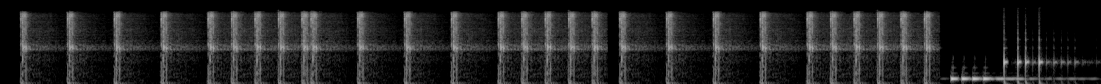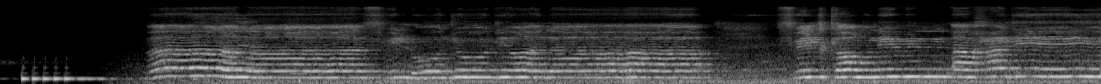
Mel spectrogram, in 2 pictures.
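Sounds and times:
sharp bright percussion clicks: 0:00.2 - 0:09.4, 0:10.0 - 0:11.1.

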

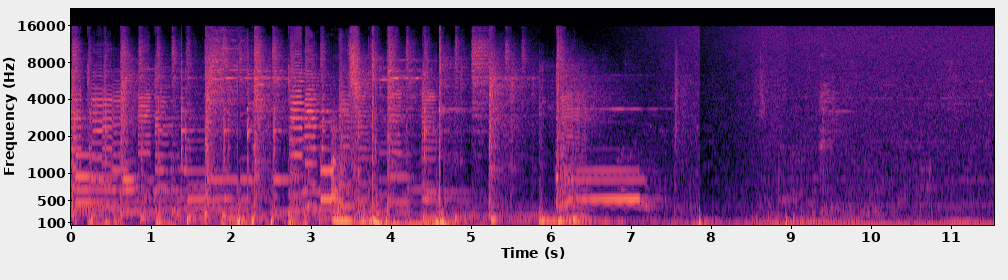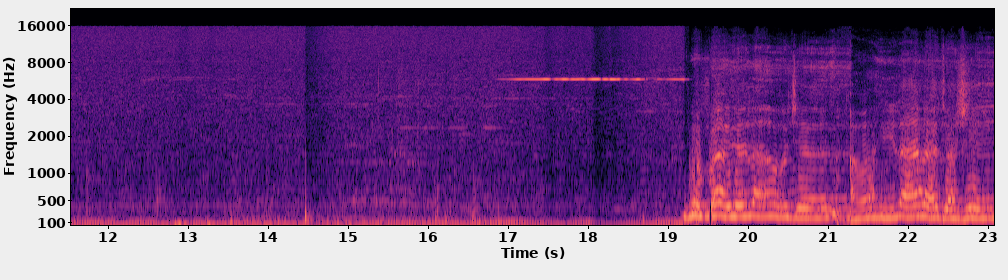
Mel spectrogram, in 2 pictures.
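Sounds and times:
high whistle: 0:00.0 - 0:05.3, 0:06.1 - 0:07.8, 0:15.6 - 0:20.3
pa system hum and hiss: 0:00.0 - 0:23.0.

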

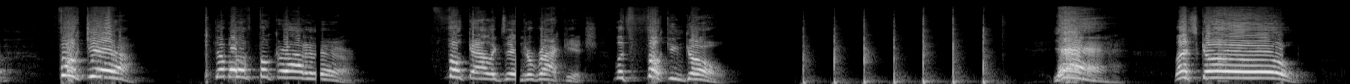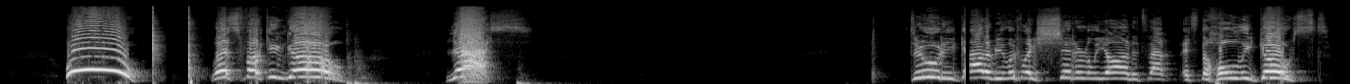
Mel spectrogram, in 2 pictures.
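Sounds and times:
hand knocking: 0:08.0 - 0:10.1.

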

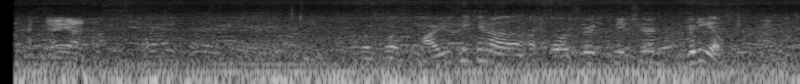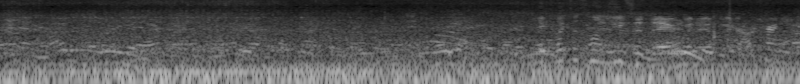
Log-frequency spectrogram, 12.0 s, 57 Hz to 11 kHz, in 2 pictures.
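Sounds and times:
crowd voices: 0:00.1 - 0:12.0
locomotive idling rumble: 0:00.1 - 0:12.0.

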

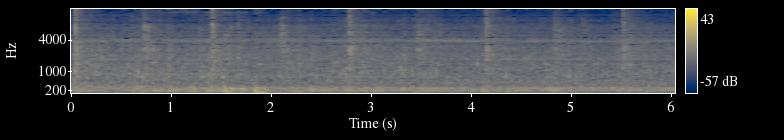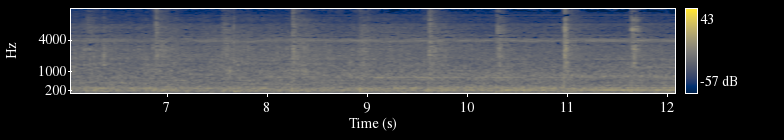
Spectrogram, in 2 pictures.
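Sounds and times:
machine running with faint hum: 0:00.0 - 0:12.0.

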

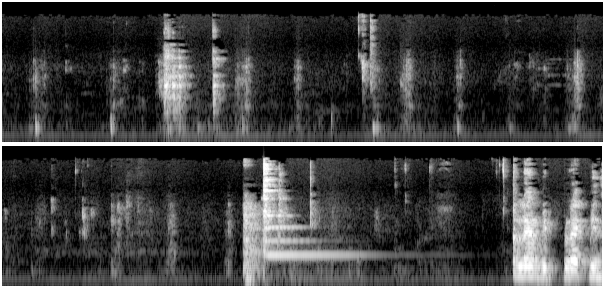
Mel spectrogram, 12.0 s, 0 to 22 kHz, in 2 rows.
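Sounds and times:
chewing: 0:00.2 - 0:01.6, 0:02.2 - 0:08.4
fork clinking on a plate: 0:08.5 - 0:09.5.

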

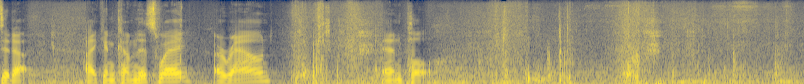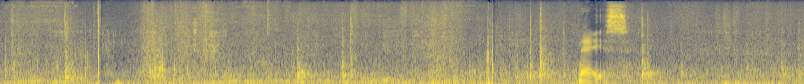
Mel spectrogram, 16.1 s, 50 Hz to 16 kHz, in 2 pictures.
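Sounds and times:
steady low hum: 0:00.0 - 0:16.0
ropes swishing: 0:02.8 - 0:03.9, 0:04.6 - 0:16.0.

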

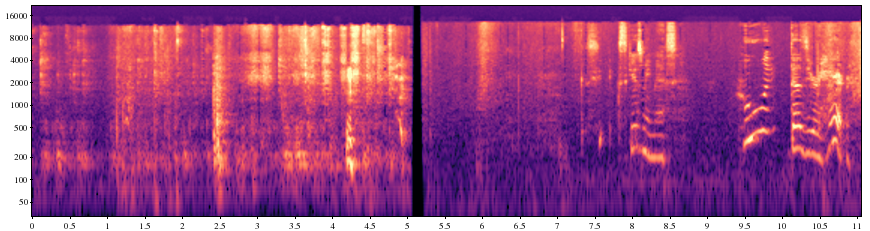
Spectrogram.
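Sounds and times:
faint whispering: 0:07.0 - 0:08.7.

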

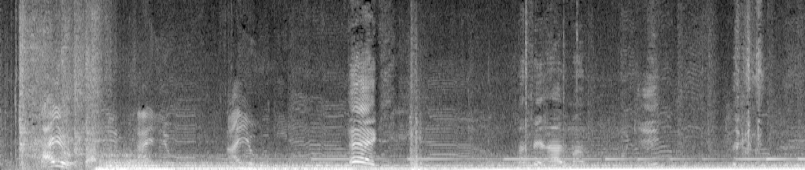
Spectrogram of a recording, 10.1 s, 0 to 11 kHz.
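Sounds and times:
car engine idling: 0:00.2 - 0:10.0.

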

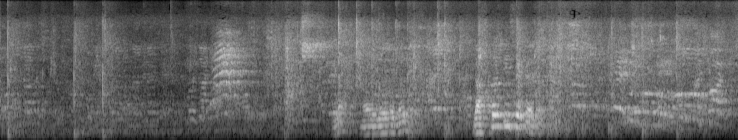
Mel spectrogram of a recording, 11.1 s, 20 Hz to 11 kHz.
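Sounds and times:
basketball bouncing on concrete: 0:01.1 - 0:01.8, 0:05.0 - 0:07.4, 0:08.0 - 0:10.6.

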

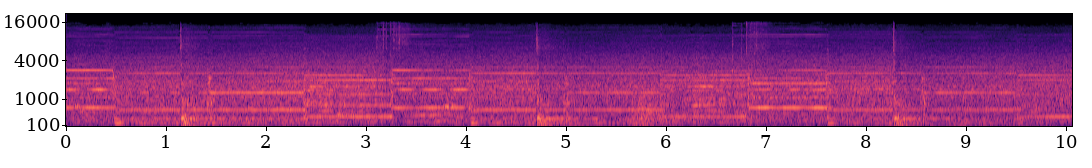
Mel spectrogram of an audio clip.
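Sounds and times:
feed motors whining: 0:00.0 - 0:10.0.

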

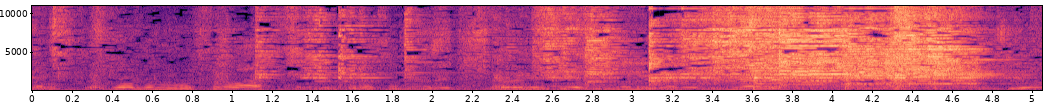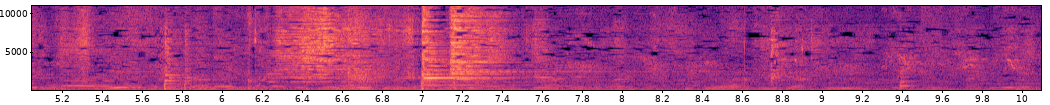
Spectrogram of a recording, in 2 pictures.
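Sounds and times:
metal bars clinking: 0:00.0 - 0:07.7
voices talking in background: 0:00.0 - 0:10.0.

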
